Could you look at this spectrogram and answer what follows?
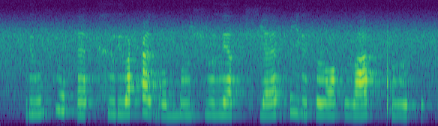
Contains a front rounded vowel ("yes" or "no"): no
